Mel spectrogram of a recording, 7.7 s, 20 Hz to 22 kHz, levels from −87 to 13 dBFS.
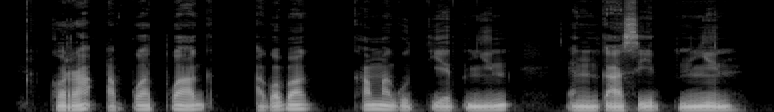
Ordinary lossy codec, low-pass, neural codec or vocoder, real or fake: none; none; none; real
